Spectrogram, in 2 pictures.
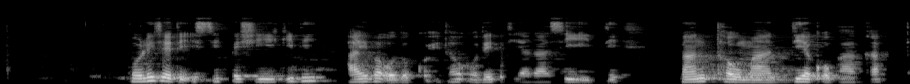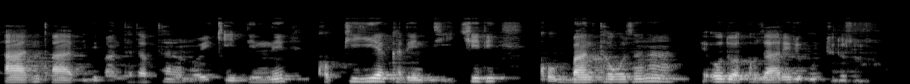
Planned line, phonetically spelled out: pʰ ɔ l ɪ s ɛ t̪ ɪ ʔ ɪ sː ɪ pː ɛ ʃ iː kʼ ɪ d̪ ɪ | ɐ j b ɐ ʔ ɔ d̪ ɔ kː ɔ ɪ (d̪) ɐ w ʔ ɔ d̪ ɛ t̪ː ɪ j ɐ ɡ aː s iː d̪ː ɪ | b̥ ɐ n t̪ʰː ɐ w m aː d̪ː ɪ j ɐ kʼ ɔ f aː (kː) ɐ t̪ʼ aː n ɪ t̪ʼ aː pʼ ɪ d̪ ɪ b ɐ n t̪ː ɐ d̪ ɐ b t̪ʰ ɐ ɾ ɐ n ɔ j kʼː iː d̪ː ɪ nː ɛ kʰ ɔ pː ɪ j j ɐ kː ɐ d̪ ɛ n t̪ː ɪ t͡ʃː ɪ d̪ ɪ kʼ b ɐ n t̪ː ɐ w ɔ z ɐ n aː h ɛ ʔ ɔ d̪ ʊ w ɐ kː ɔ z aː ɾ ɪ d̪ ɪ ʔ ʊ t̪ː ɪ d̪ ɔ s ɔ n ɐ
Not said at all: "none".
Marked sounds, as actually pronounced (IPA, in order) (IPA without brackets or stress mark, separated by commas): t̪, kː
